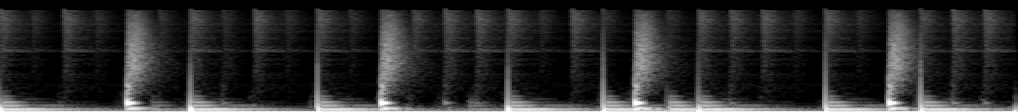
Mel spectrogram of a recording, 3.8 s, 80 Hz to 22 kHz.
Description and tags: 2 breaks, produced in Jeskola Buzz with individual percussive hits, back to back at 126 bpm.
